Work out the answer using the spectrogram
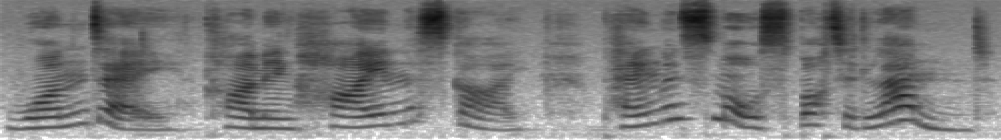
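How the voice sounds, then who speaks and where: A woman reading a children's story aloud like a teacher, expressively, with deliberate dramatic emphasis. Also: a little high, sing-song, pushed and bright, husky, rough recording.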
